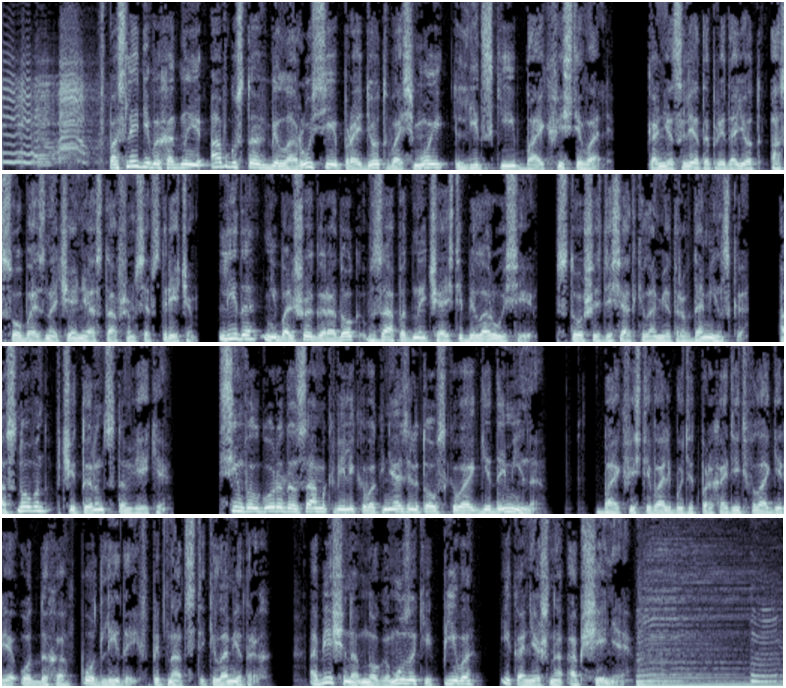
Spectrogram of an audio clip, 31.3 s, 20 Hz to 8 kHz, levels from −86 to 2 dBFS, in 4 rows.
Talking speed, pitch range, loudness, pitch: 110 wpm, 110-150 Hz, -13 LUFS, 125 Hz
